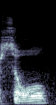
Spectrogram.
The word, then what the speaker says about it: Sowell: straggler known as uh Anthony Sowell or Seoul I've heard people say both I'm probably just gonna say Sal because that's how it's spelled Anthony Sowell who after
